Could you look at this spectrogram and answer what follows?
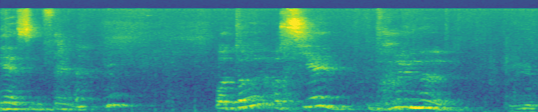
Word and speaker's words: brumeux: Au ciel brumeux. Brumeux. Yeah, U. U. That's tricky. Brumeux.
